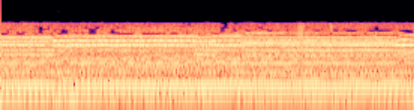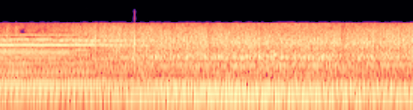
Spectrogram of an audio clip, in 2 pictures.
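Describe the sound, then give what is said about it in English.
A car engine idles loudly and steadily with a low, even hum as the car pulls over to the curb, then turns rougher and throatier partway through as it keeps running. No voices are heard. “With Herbert and the girls just pulling over to the curb, Dr.”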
